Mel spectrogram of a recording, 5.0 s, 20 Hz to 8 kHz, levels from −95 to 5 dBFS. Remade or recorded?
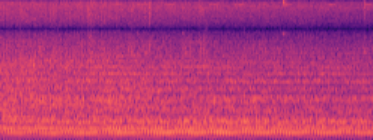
recorded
